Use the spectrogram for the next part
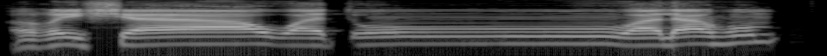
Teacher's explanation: یہ تا کو جب واو کے ساتھ ملائیں گے تو غنہ ہو جائے گا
